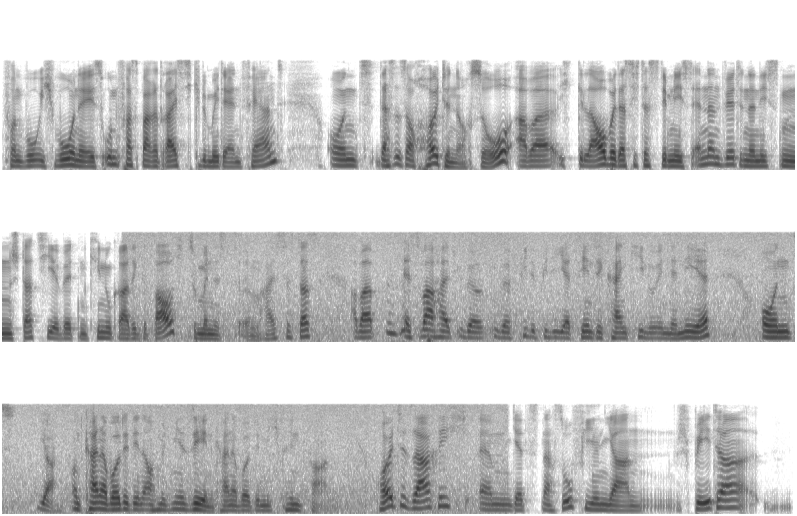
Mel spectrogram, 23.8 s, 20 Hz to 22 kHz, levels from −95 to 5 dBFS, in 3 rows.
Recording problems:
high frequencies cut off; noticeable; nothing above 5.5 kHz
hiss; noticeable; from 9 to 21 s; 15 dB below the speech

